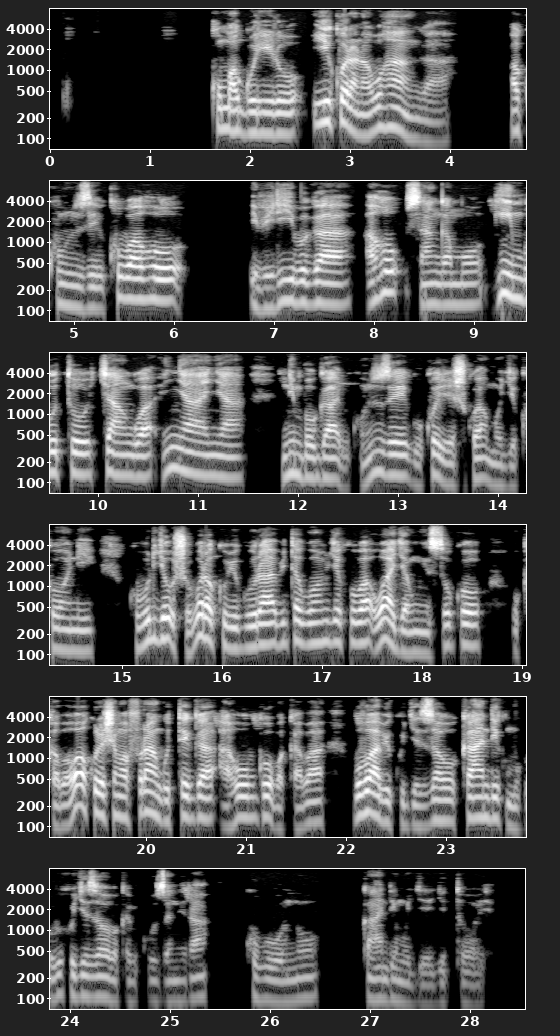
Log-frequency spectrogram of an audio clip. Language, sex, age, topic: Kinyarwanda, male, 18-24, finance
